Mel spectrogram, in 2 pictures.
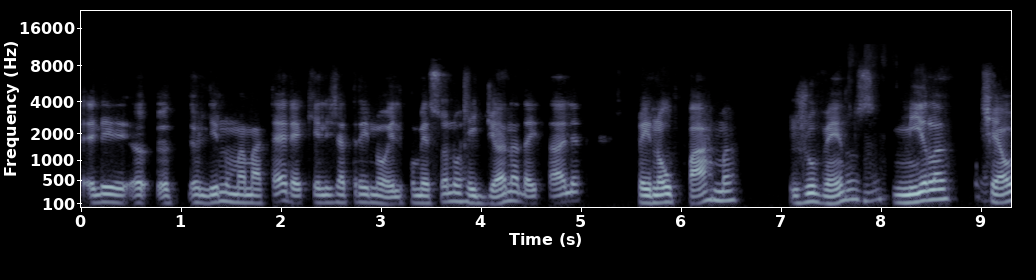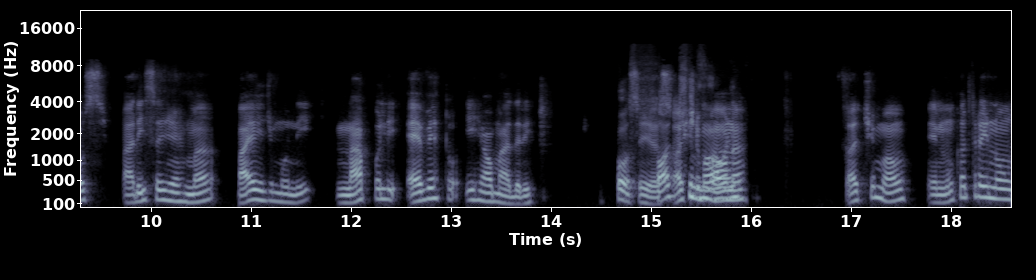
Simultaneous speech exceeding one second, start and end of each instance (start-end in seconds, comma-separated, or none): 14.7-15.9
